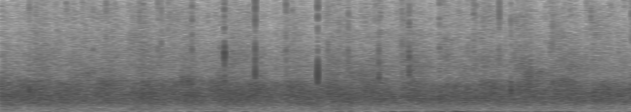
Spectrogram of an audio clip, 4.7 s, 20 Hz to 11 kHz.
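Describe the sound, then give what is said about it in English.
An audience applauds steadily for standing couples who have been married 40 years or more, a dense, even wash of many hands clapping at once, with faint sharp claps poking through the sustained roar for the whole stretch. “We just want to applaud you.”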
